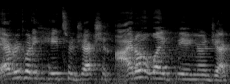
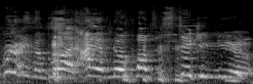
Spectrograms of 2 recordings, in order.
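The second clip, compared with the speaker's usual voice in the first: laughing mock threat; 5 semitones higher, 7 dB louder than usual. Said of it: "this person's gonna be like".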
